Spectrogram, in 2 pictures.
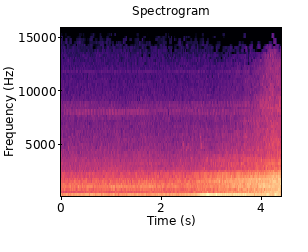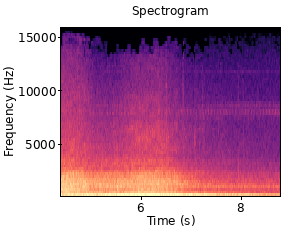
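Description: A car driving past close by over the level crossing, its engine note rising and its tyre noise swelling to a peak about six seconds in, then fading. A short click sounds about three seconds in.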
